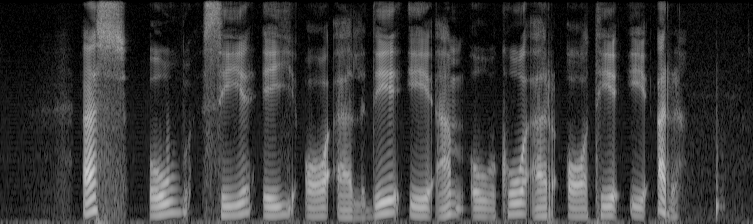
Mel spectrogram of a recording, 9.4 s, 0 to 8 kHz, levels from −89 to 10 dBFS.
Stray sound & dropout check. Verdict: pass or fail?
fail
